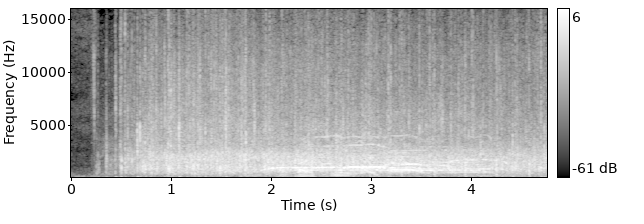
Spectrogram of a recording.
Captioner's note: cheers and applause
